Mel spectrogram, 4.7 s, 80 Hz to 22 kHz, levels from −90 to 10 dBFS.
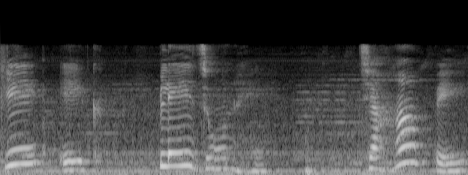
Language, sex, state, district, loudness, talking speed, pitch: Hindi, female, Madhya Pradesh, Dhar, -18 LUFS, 90 wpm, 195 Hz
